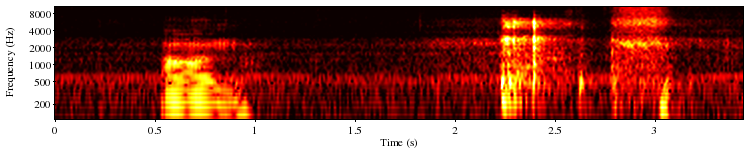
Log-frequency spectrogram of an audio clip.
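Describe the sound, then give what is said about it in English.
A short voiced hum, then after a pause a man gives two or three quick, breathy coughs in close succession, moderately loud. “He coughed.”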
